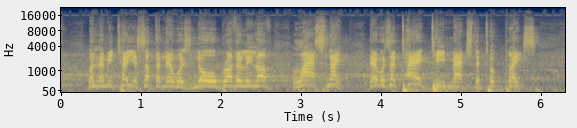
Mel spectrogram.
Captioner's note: none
